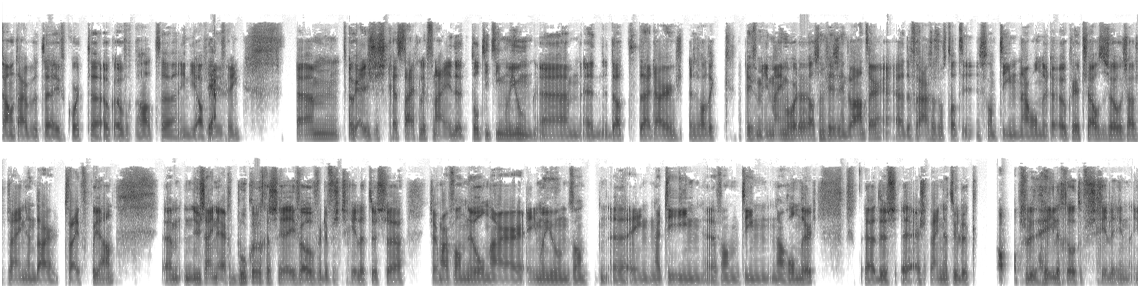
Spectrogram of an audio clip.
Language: Dutch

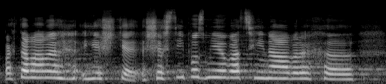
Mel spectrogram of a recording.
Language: Czech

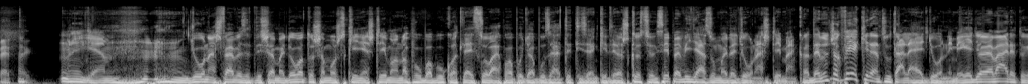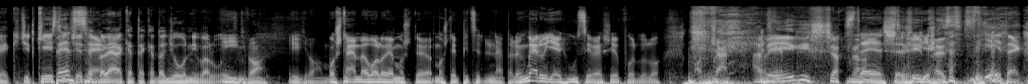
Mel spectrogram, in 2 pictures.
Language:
Hungarian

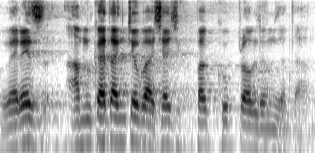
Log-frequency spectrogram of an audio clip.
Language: Konkani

